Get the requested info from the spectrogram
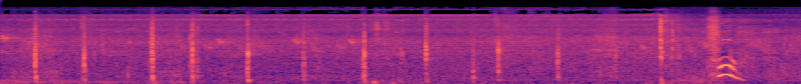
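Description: Footsteps of canvas sneakers on a stone-paved path, sharp steps about two a second. About seven seconds in, a short voice sound from the walker that rises and falls in pitch.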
